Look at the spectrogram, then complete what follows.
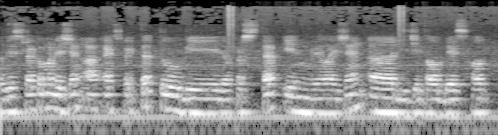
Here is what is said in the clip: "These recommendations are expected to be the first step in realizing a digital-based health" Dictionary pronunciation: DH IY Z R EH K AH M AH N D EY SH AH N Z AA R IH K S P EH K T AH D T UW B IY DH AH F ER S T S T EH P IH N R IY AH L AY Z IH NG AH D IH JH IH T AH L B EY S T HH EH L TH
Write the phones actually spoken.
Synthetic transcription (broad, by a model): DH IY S R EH K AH M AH N D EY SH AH N AA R IH K S P EH K T AH D T UW B IY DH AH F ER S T S T EH P IH N R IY L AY S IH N AH D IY JH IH T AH L B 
